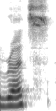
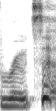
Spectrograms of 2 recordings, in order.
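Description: First: The word has a regional vowel pronunciation. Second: The word has the standard vowel pronunciation. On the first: This is how people from the speaker's region say it. "I say roots instead of roots" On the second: This is how most people say it. "instead of roots"

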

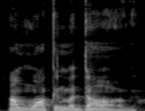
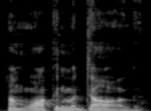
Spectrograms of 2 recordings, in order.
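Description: No difference in how they are said.

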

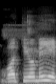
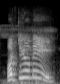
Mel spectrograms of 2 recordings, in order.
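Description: First: It is said in the speaker's own accent. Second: It is said in an American accent.

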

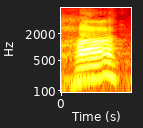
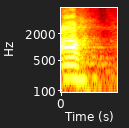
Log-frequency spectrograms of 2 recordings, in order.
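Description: First: It starts with an h sound. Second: It starts with a vowel. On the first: The speaker calls it wrong. "it's not ha" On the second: The speaker calls it right. "it's ah"

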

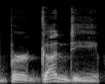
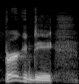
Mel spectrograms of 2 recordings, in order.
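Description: First: The second syllable gun is stressed. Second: The second syllable gun is not stressed. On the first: This is how locals say it. "with an emphasis on the gun" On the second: This is the usual pronunciation elsewhere. "like anyone would normally pronounce Burgundy"

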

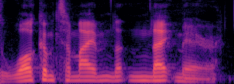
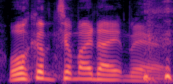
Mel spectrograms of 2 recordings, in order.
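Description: First: It is said with a stutter before nightmare. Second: It is said smoothly and dramatically, without stuttering.

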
